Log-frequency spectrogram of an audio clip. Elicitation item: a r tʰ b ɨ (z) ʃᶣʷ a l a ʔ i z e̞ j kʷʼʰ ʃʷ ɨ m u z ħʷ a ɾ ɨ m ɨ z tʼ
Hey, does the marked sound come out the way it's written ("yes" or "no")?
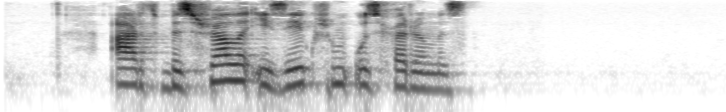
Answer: yes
